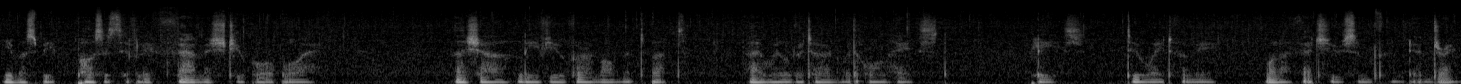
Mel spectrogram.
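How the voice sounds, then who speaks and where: A man playing a gentle, doting vampire priest and healer in a roleplay audio drama, speaking softly in formal, old-fashioned, courteous phrasing. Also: fairly low pitch, monotone, a little slow, noisy background. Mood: caring, apologetic. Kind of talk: scripted roleplay audio drama, addressing the listener.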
